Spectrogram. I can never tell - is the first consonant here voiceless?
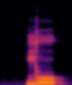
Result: no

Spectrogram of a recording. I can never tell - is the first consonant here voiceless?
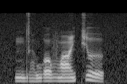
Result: no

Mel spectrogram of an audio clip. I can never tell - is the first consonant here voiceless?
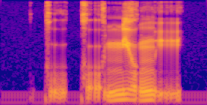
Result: yes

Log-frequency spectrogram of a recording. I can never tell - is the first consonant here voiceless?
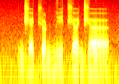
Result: no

